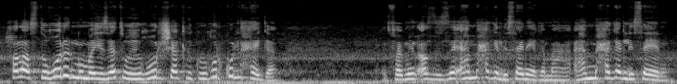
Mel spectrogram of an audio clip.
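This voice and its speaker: Egyptian woman cooking vlogger, rapid-fire, slightly high voice, scolding tone, faint noise behind. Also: darkish tone. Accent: Egyptian Arabic. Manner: scolding, preachy; addresses viewers as "kids". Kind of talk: casual chat while cooking.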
